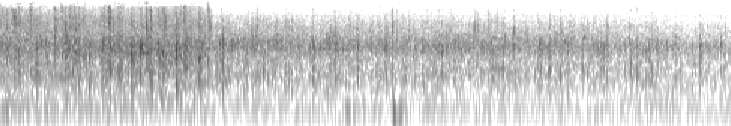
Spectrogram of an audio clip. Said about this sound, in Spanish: Así que denle un aplauso fuerte, por favor.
